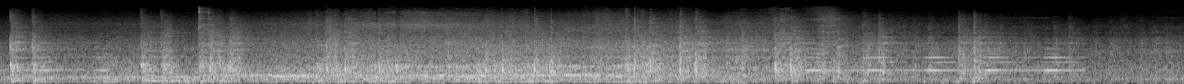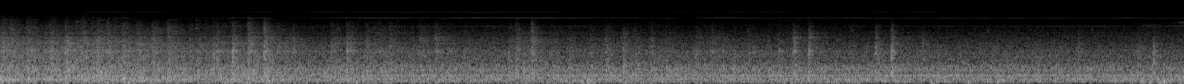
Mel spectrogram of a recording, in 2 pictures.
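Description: Seibu 4000-series electric train running into the platform, its wheels clacking over rail joints with a changing whine from the running gear. A steady tone sounds near the start and again after about eight seconds. After about eleven seconds this gives way to a quieter, steady running sound from a train farther off.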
